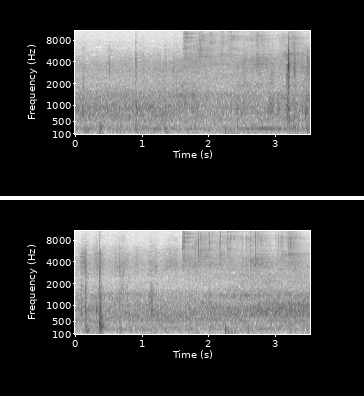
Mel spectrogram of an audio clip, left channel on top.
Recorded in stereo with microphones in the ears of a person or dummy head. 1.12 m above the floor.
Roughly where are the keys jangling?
Right.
